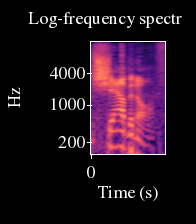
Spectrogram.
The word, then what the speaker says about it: Shabanov: I I asked him this morning how you pronounce the name Shabonov. It's the correct way.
